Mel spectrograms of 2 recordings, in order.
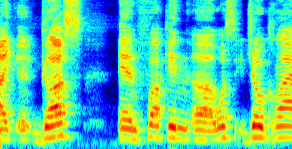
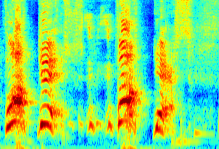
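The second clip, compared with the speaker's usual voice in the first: high, loud furious yell; enraged player shouting; angry shout; 11 semitones higher, 12 dB louder, much slower than usual. Retold or imitated. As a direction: scream it as you rip the flag. Player ripping the flag.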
